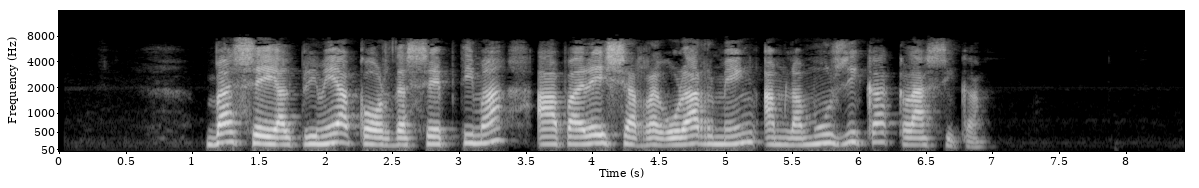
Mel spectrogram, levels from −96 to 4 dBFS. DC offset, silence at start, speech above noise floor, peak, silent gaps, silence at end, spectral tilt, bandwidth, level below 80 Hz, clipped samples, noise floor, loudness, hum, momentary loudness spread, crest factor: under 0.1%; 1.1 s; 63 dB; 0 dBFS; none; 1.5 s; -4 dB/octave; 8 kHz; -60 dBFS; under 0.1%; -79 dBFS; -16 LUFS; none; 7 LU; 16 dB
